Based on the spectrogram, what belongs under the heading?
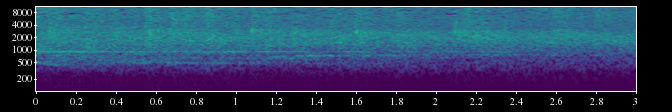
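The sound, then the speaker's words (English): An audience, standing on their feet, claps their hands in a steady, dense wash of applause that holds at an even, fairly loud level throughout, with no voices standing out. “You miss a good place to stand to your feet to clap your hands.”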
